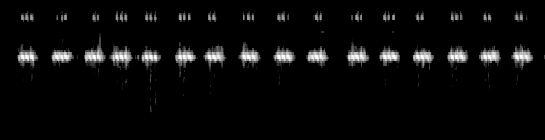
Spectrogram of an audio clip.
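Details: Sharp, high cricket chirps in a quick regular series, around sixteen pulses in four seconds, against complete silence.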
